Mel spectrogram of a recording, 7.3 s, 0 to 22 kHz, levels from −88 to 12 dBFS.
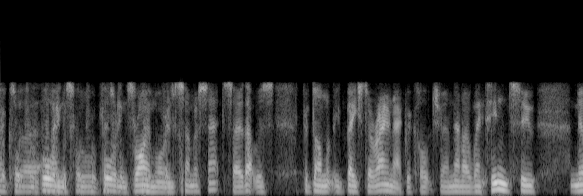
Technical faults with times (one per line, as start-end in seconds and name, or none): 0.00-7.30 G.729 codec
0.00-2.28 doubled audio track
6.01-6.11 VoIP packet loss concealed by the speech codec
